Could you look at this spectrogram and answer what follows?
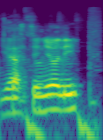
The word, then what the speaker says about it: Castagnoli: Yeah, Castagnoli.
